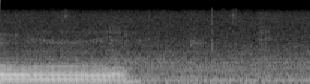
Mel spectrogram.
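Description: A man's voice holding one flat, drawn-out hesitation vowel, an 'uhh', for most of a second. Then only a faint low hum.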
